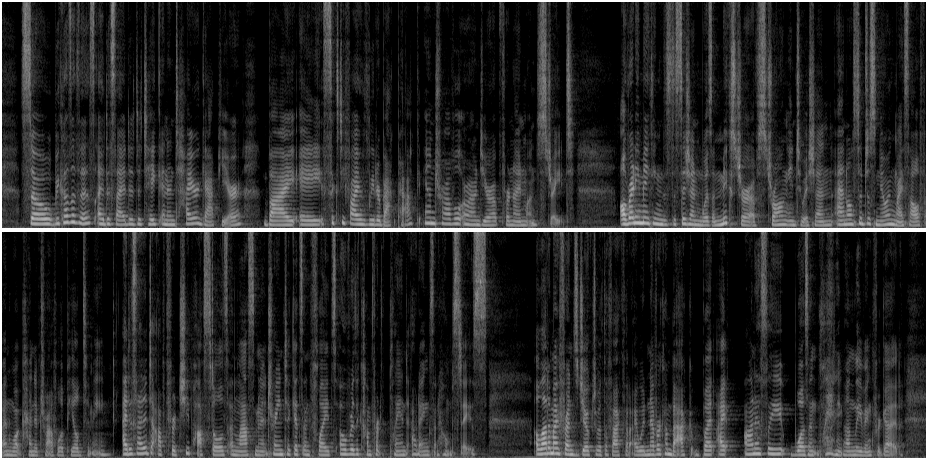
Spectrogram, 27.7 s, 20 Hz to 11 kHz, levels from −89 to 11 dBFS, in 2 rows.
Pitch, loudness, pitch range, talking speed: 210 Hz, -30 LUFS, 195-240 Hz, 205 wpm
